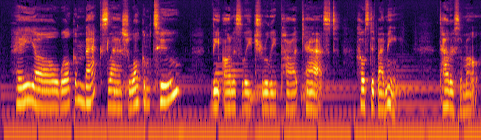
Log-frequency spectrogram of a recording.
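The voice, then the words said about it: Slightly weird, dry-throated voice. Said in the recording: “If I sound a little weird ... My throat, it's been a little bit dry ... we do have a little bit of a weird dry throat situation happening”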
